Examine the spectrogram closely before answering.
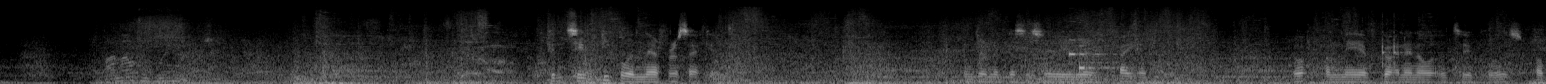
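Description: Spells and weapons clash in a game battle, with bursts of magical effects.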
